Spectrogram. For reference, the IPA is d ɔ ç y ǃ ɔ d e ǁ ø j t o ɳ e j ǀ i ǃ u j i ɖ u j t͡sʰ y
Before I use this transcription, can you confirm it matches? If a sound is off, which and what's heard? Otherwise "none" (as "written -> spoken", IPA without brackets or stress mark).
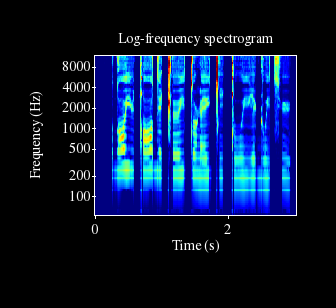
ç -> j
